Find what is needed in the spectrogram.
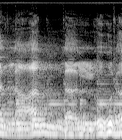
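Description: A man singing a long, ornamented Arabic vocal line, its pitch wavering and sliding, accompanied by an oud.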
